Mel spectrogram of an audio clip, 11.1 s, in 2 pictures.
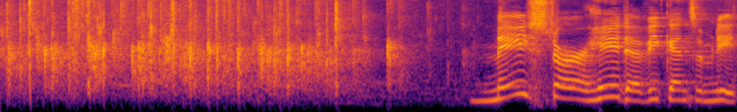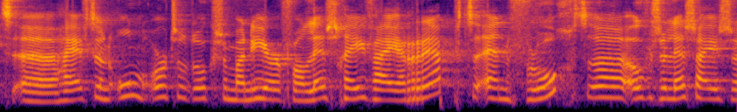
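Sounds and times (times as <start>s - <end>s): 
audience applause: 0.0s - 3.5s
speech: 3.5s - 11.0s.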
